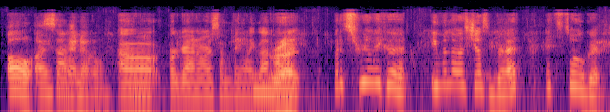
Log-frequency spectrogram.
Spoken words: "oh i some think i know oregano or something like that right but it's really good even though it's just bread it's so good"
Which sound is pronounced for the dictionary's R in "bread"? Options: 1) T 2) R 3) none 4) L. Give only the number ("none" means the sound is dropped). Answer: 3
